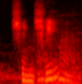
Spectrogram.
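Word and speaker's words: Qiqi: the fact that uh Q is pronounced CH H in Chinese so I guess it would be chinchi uh I don't know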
